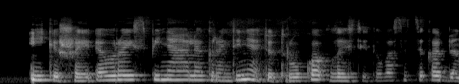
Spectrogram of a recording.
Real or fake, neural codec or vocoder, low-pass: real; none; 10.8 kHz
